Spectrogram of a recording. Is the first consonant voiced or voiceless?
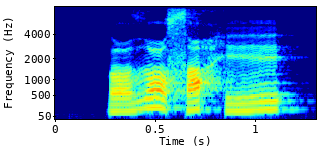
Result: voiced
